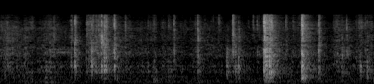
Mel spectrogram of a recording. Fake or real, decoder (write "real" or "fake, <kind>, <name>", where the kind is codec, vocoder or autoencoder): fake, vocoder, Vocos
